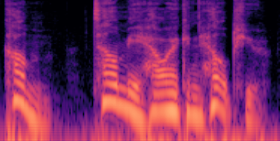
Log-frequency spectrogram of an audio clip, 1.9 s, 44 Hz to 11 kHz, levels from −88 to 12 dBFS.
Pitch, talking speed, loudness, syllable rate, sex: 135 Hz, 255 wpm, -16 LUFS, 5.2 syllables/s, male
